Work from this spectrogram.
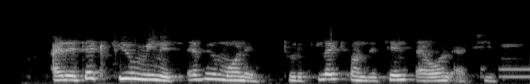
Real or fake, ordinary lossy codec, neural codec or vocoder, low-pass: real; none; none; 7.2 kHz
